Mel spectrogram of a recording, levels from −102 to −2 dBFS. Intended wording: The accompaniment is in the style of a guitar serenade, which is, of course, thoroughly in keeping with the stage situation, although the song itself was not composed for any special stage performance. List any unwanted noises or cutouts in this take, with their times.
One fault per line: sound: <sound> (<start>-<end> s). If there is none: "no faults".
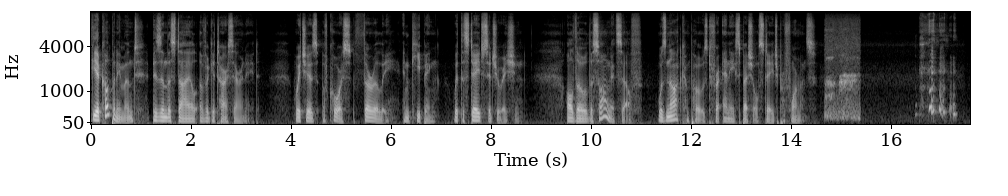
sound: sigh (14.7-15.4 s)
sound: laugh (16.5-17.3 s)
